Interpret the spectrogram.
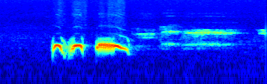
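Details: Captive spotted dove, a keen cooer with a 'đồng kim' voice, heard to encourage newly caught doves to coo. Two quick hollow notes and a drawn-out falling coo, then a faint distant rooster crow.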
